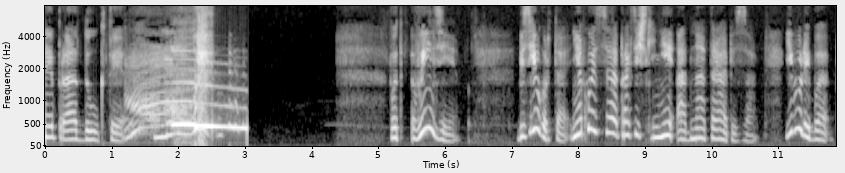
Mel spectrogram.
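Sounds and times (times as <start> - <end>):
speech: 0.0 - 2.7, 5.2 - 6.2, 7.1 - 11.8
cow mooing: 1.2 - 2.4.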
